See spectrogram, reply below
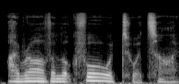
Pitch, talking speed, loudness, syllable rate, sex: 130 Hz, 235 wpm, -16 LUFS, 5.5 syllables/s, male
